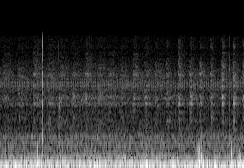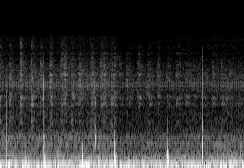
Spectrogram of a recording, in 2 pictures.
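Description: Engines of vintage cars running at low speed as they roll past, a low rumble with scattered irregular clicks and pops.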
